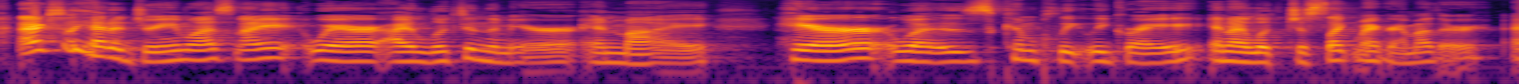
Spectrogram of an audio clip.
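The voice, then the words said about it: Raspy, rough voice. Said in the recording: “my voice is crap ... that's the sexy ... voice ... I'm Marge Simpson”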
